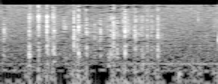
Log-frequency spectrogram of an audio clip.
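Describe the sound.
Rapid typing on a computer keyboard while entering a SQL Server connection name, with many quick, crisp key clicks in an uneven, continuous stream.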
